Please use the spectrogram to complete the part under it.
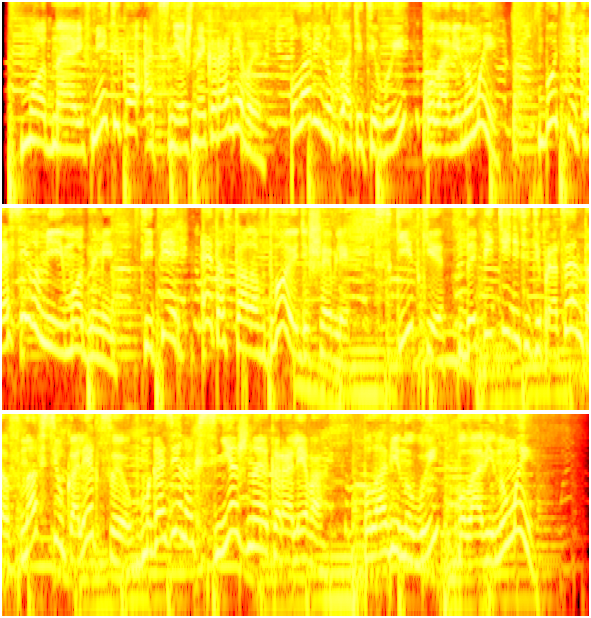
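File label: Russian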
